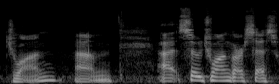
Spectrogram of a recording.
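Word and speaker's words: Joan: should also just say for folks who are called Juan in this country uh it is spelled Juan gares but the catalonian form of Juan is Jan um uh so Jan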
